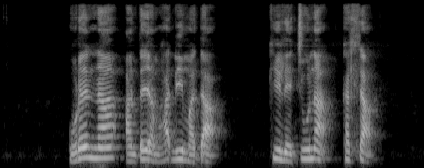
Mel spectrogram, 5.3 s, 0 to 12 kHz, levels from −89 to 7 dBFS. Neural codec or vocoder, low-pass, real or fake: codec, 44.1 kHz, 7.8 kbps, DAC; 10.8 kHz; fake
